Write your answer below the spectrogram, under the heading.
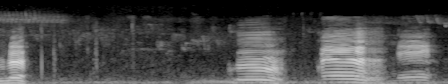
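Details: Cow lowing: a short opening moo, a pause, then three moos in quick succession, the middle one longest and loudest.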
